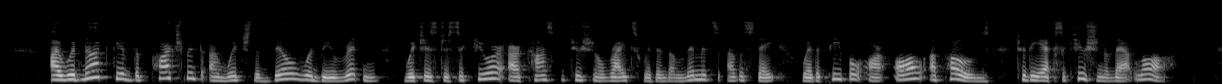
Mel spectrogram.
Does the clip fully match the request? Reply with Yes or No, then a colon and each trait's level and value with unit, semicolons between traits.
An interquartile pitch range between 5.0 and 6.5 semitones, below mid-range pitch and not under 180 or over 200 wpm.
No: average, 5.3 semitones; high, 190 Hz; average, 185 wpm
